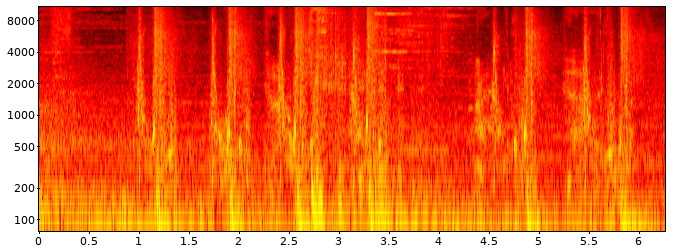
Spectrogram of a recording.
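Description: Short game sound effects click and whoosh.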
